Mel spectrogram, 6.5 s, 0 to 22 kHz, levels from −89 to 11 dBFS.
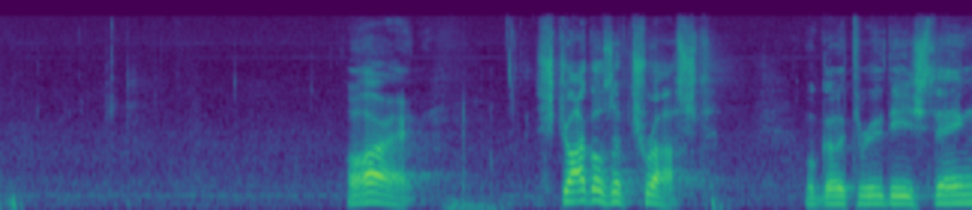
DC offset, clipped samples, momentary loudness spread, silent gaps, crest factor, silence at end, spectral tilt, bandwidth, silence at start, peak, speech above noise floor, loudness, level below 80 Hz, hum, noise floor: under 0.1%; under 0.1%; 24 LU; none; 20 dB; 0 s; -4 dB/octave; 16 kHz; 0.1 s; -2 dBFS; 35 dB; -20 LUFS; -60 dBFS; none; -54 dBFS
